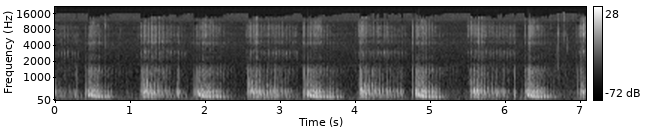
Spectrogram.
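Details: A lazy pet cat purring, a rich low vibration repeating in about ten evenly spaced breath-length swells with faint clicks between them.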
